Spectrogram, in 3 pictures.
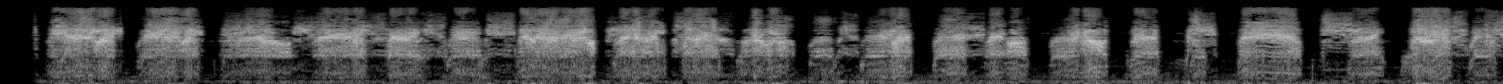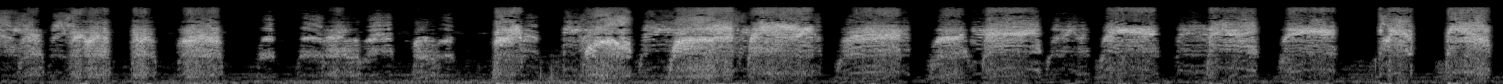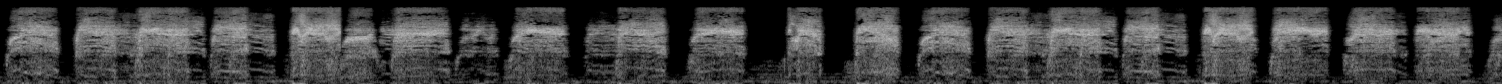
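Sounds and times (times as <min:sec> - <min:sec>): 
weasel calling its pack: 0:00.3 - 0:45.0.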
